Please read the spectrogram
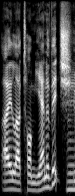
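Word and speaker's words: Ajla Tomljanović: Ayla Tomjanovic, who we've been told that is how you pronounce her name.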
